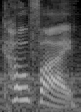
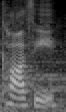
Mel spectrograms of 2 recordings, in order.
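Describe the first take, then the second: First: The second syllable rhymes with 'fly'. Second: The second syllable rhymes with 'fee'. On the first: "That is literally Ko-Fi" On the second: "supposed to be pronounced it coffee"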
